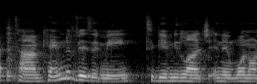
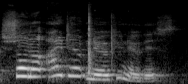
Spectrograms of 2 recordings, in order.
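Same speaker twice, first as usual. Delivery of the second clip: mock British woman, pitched up; British coworker; 7 semitones higher, 4 dB louder than usual. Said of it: "she was like".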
